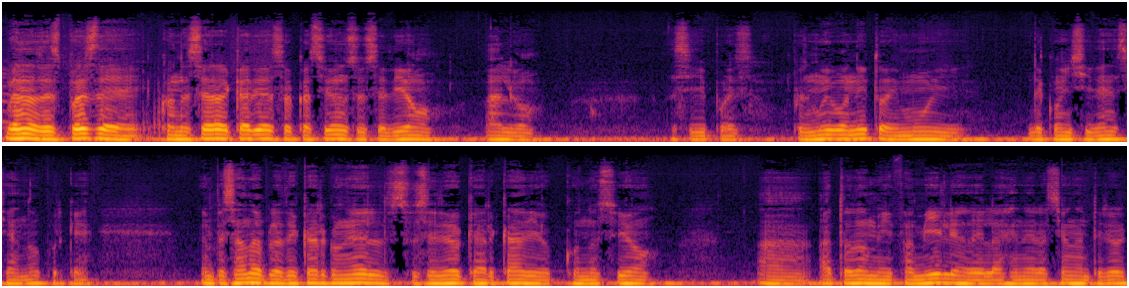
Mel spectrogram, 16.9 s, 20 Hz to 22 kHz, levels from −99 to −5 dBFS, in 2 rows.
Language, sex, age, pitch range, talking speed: Spanish, male, 20-39, 105-110 Hz, 140 wpm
